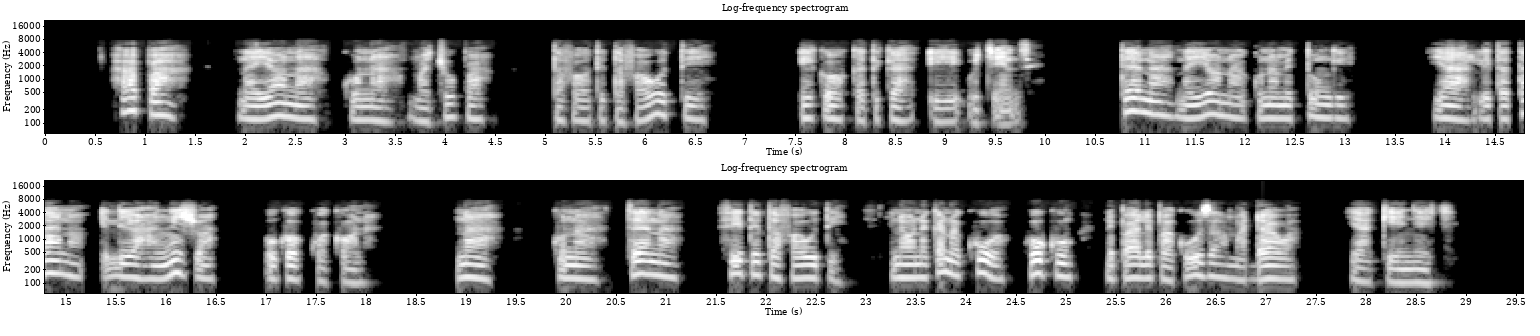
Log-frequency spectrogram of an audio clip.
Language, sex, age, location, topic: Swahili, female, 36-49, Nakuru, health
